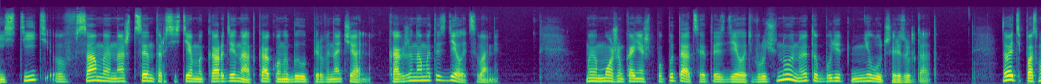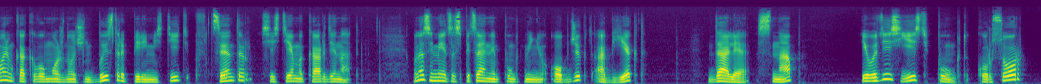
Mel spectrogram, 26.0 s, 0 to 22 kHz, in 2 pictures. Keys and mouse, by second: 4.7-6.7 middle drag, 20.9-26.0 drag.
